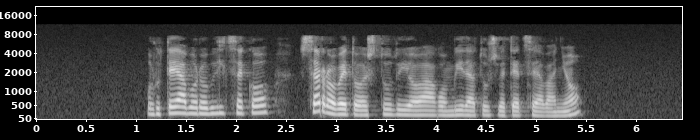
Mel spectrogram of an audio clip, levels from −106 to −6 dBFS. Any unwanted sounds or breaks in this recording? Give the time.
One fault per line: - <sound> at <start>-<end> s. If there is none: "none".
none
